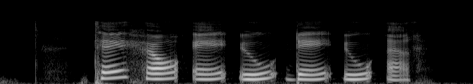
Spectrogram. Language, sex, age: Swedish, female, 24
